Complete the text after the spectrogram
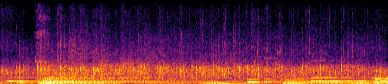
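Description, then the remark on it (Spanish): A church audience claps steadily and continuously for about five seconds as applause to the Lord, a dense wash of applause over sustained keyboard chords that keep playing underneath. “¿Cuándo le dan un aplauso al Señor?”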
